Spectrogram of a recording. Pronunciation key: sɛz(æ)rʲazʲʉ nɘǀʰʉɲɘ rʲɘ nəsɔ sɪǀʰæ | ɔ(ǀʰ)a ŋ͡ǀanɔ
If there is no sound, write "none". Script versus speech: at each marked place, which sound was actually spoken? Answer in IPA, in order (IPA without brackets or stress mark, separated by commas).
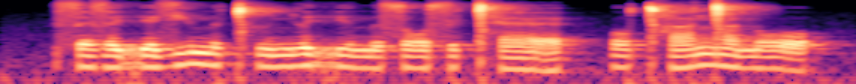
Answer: ɛ, ǀʰ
